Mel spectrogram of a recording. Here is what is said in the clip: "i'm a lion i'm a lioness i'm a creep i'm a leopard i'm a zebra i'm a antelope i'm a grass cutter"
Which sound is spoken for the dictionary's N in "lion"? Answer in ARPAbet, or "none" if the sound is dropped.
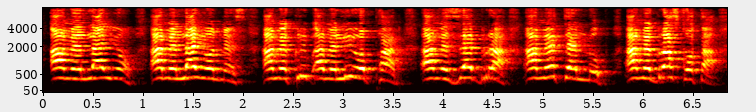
none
